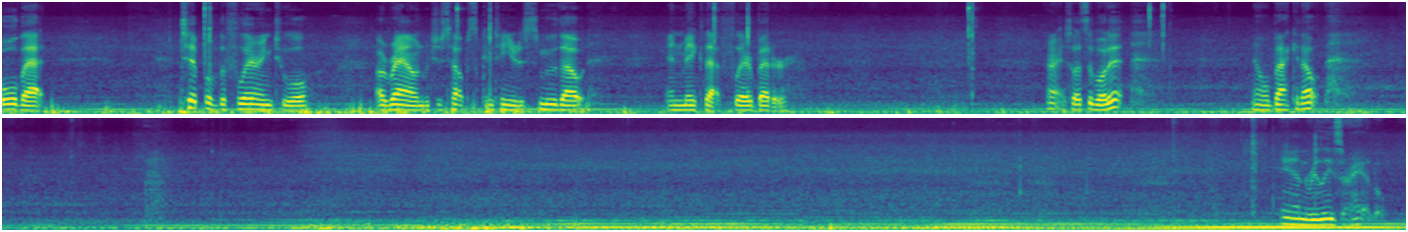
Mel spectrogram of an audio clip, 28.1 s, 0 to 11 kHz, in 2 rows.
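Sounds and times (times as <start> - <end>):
motor vehicle engine hum: 0.0 - 28.0.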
